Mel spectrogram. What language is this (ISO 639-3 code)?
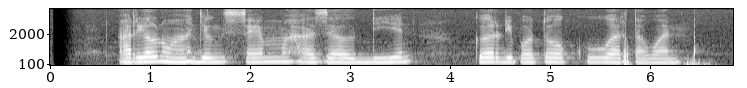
sun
